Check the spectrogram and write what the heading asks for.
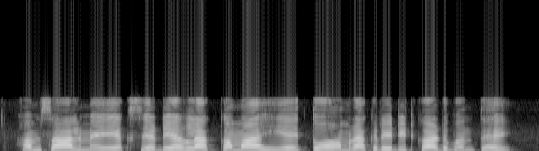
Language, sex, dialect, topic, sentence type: Magahi, female, Southern, banking, question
